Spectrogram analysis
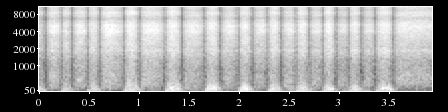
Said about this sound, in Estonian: esimene etapp on nagu hästi intensiivne nina hingamine 10 minutit. Et sa hingad nii intensiivselt. Suu kinni ainult nina kaudu.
